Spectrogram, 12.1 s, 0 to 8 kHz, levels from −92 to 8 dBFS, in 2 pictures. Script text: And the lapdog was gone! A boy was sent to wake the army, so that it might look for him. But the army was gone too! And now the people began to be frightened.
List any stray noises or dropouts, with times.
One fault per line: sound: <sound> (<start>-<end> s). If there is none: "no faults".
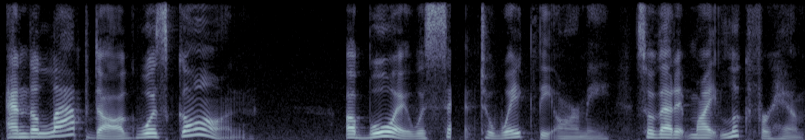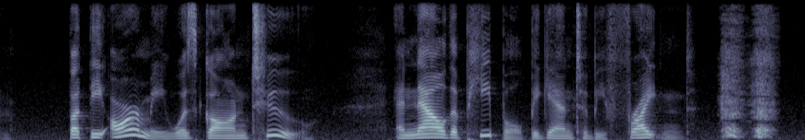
sound: dropout (3.4-3.5 s)
sound: sniff (11.4-11.9 s)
